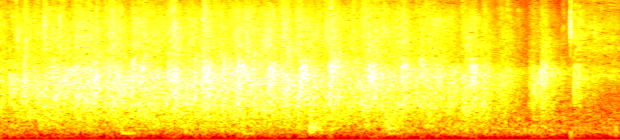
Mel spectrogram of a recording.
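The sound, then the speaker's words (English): A church audience applauds a man invited up front to tell his story, steadily for about six seconds, a dense wash of many hands clapping at even loudness, tapering slightly near the end. “I wonder if you can join us up here to give him a round of applause.”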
